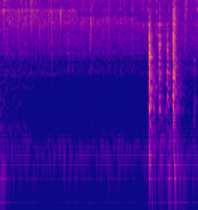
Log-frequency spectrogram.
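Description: Tomato puree from one whole tomato hits a pan of hot oil for homestyle chole, with a soft steady sizzle followed by a louder burst of crackling and spattering near the end.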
